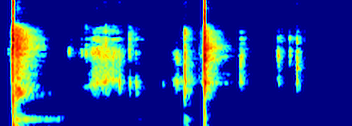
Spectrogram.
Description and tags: Soda can - Open
Opening a soda can
coke, tin, soda, open, can, cracking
